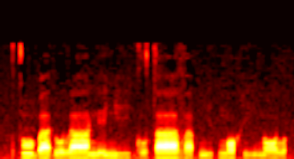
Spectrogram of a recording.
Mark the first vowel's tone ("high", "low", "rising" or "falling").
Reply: falling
